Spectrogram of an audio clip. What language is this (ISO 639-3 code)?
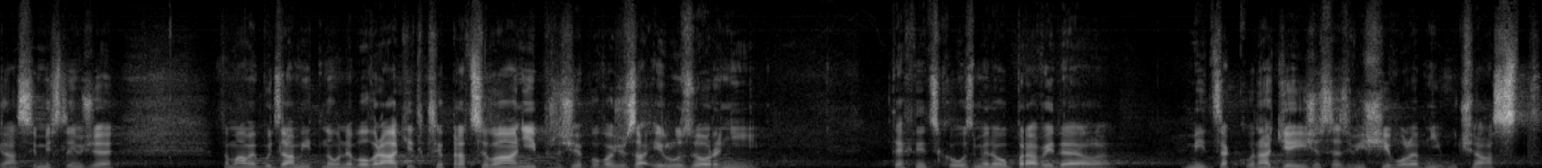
ces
